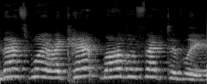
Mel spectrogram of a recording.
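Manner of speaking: loud, high, dramatic turn; sudden dramatic revelation. Retold or imitated. In a journal between grocery notes, dramatic and loud. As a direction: blurt out a sudden dark insight.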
